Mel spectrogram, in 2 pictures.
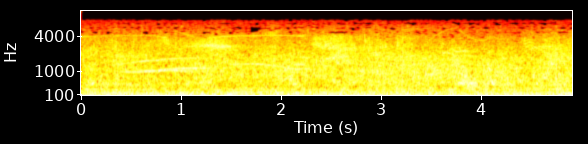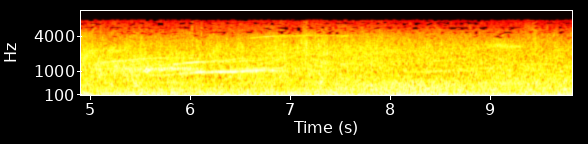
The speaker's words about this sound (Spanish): Y esto que estamos escuchando de fondo es el sonido auténtico de los delfines. Vamos a escuchar un poquito más alto.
